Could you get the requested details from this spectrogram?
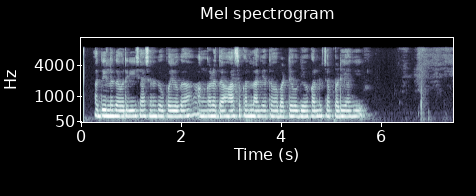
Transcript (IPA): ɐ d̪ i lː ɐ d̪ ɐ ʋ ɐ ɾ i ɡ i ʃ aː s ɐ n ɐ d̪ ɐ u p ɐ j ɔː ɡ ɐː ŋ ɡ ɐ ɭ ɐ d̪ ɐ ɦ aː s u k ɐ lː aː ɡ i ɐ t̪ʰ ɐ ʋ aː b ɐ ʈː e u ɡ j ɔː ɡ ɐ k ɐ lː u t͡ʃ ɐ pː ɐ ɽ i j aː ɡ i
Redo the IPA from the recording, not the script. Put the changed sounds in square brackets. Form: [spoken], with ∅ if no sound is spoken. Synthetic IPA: ɐ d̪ i lː ɐ d̪ ɐ ʋ ɐ ɾ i ɡ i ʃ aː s ɐ n ɐ d̪ ɐ u p ɐ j ɔː ɡ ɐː ŋ ɡ ɐ ɭ ɐ d̪ ɐ ɦ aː s u k ɐ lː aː ɡ i ɐ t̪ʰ ɐ ʋ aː b ɐ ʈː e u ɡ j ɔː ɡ ɐ k ɐ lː u t͡ʃ ɐ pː ɐ ɽ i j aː ɡ i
